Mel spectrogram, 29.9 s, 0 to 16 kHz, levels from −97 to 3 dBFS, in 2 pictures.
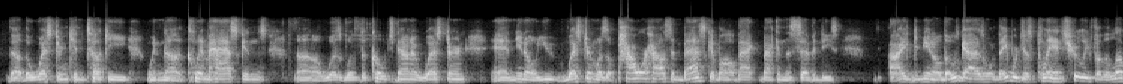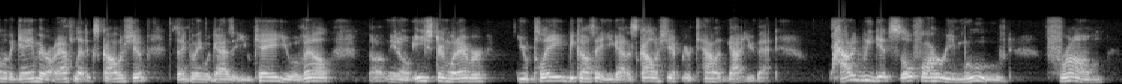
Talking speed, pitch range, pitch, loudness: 175 wpm, 100-150 Hz, 120 Hz, -17 LUFS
